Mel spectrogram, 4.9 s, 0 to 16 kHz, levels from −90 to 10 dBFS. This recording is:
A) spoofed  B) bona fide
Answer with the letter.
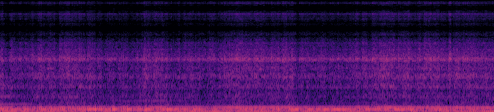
B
